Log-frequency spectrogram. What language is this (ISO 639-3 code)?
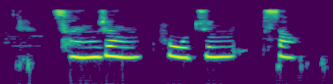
zho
